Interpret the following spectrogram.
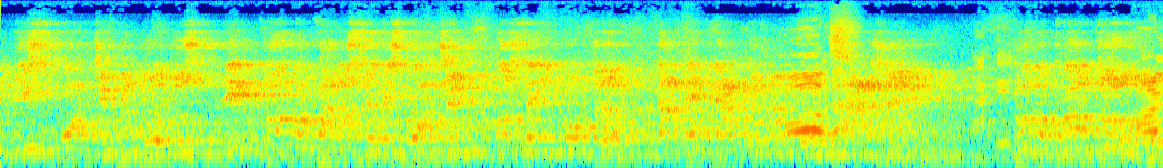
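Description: Indistinct chatter of many voices echoing in a large hall, with one louder, brief call rising and falling in pitch about six seconds in.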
